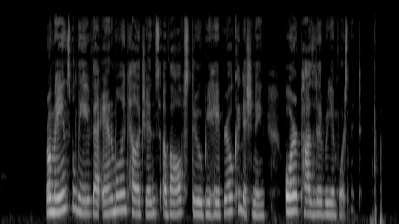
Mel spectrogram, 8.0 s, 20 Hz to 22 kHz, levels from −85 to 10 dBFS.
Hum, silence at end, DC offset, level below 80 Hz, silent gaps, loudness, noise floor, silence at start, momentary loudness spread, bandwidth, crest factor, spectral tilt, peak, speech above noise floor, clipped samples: none; 0.35 s; under 0.1%; -68 dBFS; none; -29 LUFS; -75 dBFS; 0.95 s; 14 LU; 16.5 kHz; 20 dB; -4 dB/octave; -10 dBFS; 46 dB; under 0.1%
